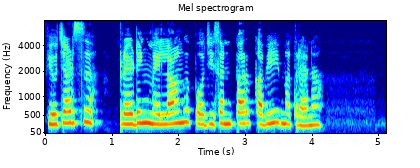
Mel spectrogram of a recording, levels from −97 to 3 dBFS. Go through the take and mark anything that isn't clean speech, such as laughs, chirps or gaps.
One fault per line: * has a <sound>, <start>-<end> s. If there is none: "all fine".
all fine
